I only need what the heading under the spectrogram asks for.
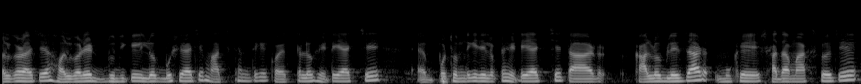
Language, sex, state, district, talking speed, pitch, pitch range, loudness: Bengali, male, West Bengal, North 24 Parganas, 195 wpm, 145 Hz, 135-160 Hz, -29 LUFS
